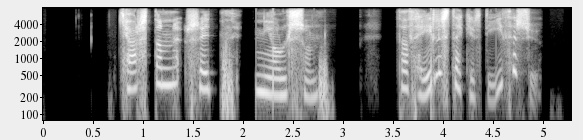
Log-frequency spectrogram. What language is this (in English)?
Icelandic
